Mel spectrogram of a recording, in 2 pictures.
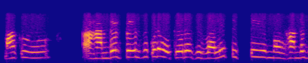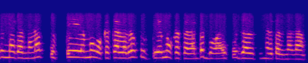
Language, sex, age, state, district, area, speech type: Telugu, female, 45-60, Andhra Pradesh, Eluru, rural, conversation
